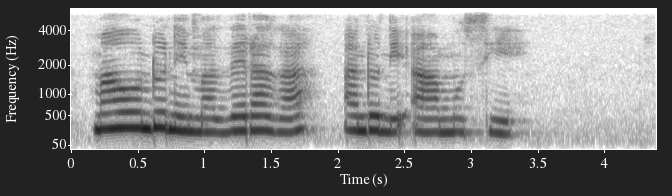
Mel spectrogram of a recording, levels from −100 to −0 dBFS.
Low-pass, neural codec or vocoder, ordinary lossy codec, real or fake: 5.4 kHz; none; AAC, 48 kbps; real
